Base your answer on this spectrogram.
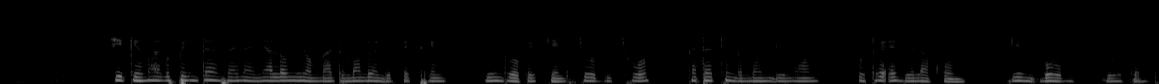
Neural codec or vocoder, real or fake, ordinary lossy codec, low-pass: codec, 16 kHz, 0.8 kbps, ZipCodec; fake; none; 3.6 kHz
